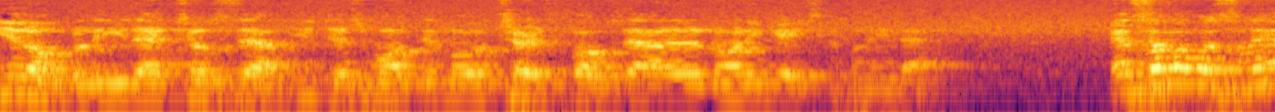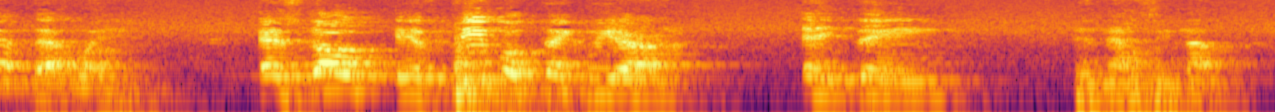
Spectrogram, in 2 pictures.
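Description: A man's fairly high, animated, warm voice at a moderate pace, with ordinary pitch variation and audible room echo. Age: 60s. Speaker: preacher. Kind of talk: sermon delivered to a church congregation, with call-and-response and prayer. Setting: church with congregation and online stream. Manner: animated, warm and exhortatory, pausing to ask the congregation to say amen; conversational and personal, mixing in anecdotes. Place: church. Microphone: handheld.

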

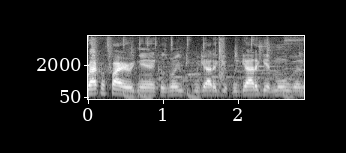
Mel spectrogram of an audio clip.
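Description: A man talking at a fairly quick pace with clear music in the background. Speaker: vlogger, interview host. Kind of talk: casual vlog chat. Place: street. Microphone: camera far.

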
